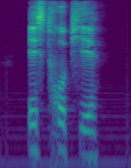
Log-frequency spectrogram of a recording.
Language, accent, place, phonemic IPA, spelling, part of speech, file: French, France, Lyon, /ɛs.tʁɔ.pje/, estropier, verb, LL-Q150 (fra)-estropier.wav
- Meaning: 1. cripple, maim 2. (informal, particularly of pronunciation of unfamiliar languages and the like) to mangle; to distort, to deform, to twist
